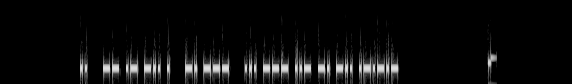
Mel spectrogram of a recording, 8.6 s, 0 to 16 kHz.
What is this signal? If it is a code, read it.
Morse code, heard as a keyed tone, about 34 wpm, 700 Hz. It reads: I MADE NO SOUND.
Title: Sentences from Top 1000 Words - Review Part 1 - 35wpm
